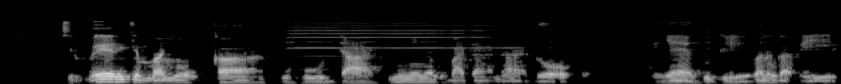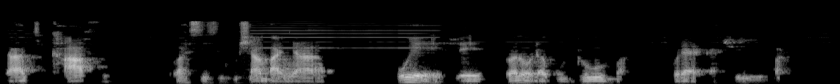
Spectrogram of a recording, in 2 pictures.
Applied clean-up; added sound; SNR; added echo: classical method spectral subtraction.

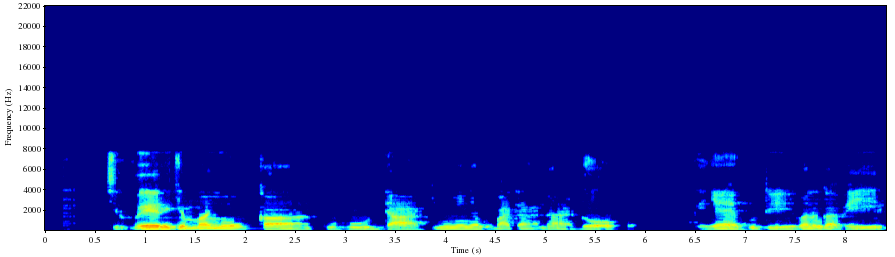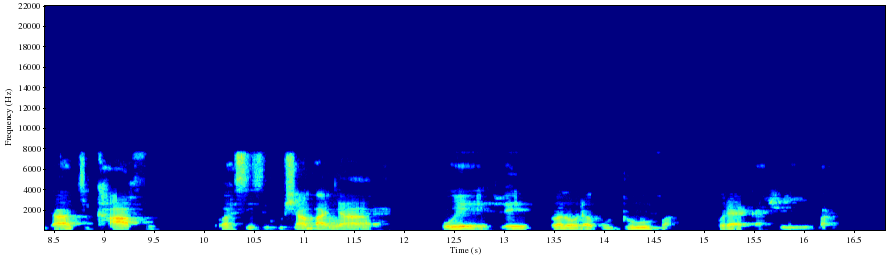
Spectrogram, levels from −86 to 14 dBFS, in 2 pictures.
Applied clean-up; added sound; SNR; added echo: none; none; none; none.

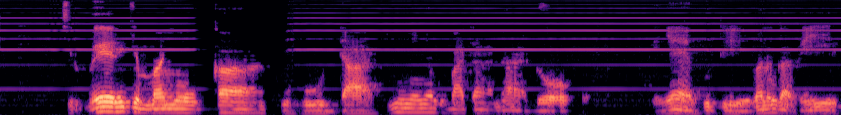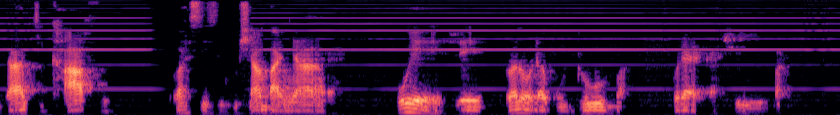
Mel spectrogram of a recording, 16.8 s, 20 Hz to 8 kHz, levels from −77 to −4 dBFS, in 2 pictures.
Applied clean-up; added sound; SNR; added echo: none; Bowed string instrument; 18 dB; none.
